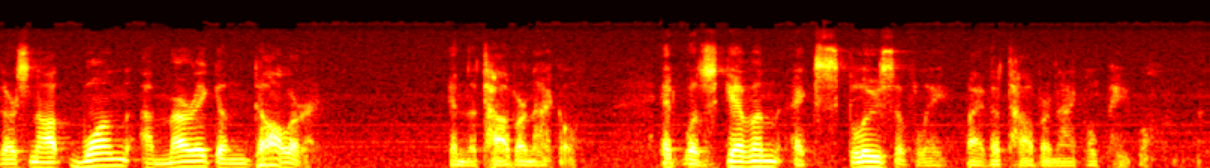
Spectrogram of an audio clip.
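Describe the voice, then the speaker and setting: The speaker has a Belfast accent and lively intonation. The pace is moderate. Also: man. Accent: Belfast Northern Irish. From Northern Ireland, Belfast. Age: 60s. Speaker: pastor. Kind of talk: TV interview.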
